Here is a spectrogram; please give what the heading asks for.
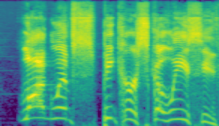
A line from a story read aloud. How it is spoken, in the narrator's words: he cried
